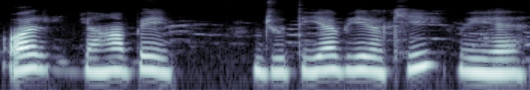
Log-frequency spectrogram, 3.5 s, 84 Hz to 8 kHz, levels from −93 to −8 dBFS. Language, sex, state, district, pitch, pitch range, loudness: Hindi, female, Chhattisgarh, Raipur, 225 Hz, 210-240 Hz, -23 LUFS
